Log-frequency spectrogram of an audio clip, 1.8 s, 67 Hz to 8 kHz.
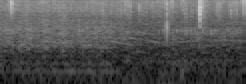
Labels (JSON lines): {"label": "anthrophony, boat engine", "recorder": "SoundTrap 500"}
